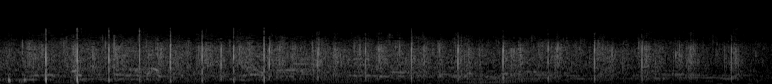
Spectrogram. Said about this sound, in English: In Jesus' name, would you clap your hands and give the Lord a great big shout of praise?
